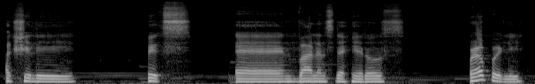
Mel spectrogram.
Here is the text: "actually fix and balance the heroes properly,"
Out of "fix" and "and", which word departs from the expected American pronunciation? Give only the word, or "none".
none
